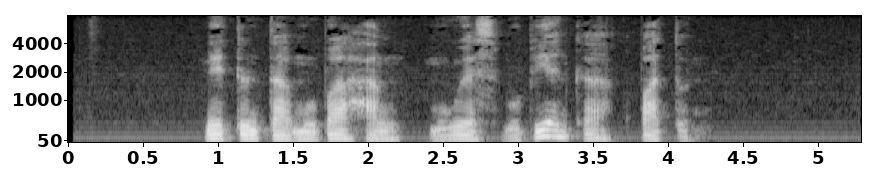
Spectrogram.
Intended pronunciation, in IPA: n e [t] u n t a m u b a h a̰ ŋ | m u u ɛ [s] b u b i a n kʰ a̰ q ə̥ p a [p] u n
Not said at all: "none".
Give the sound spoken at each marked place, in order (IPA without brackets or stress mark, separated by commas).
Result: t, s, t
